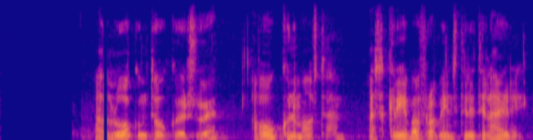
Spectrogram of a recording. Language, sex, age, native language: Icelandic, male, 40-49, Icelandic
